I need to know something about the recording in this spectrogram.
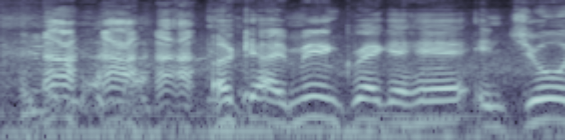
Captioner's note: laugh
